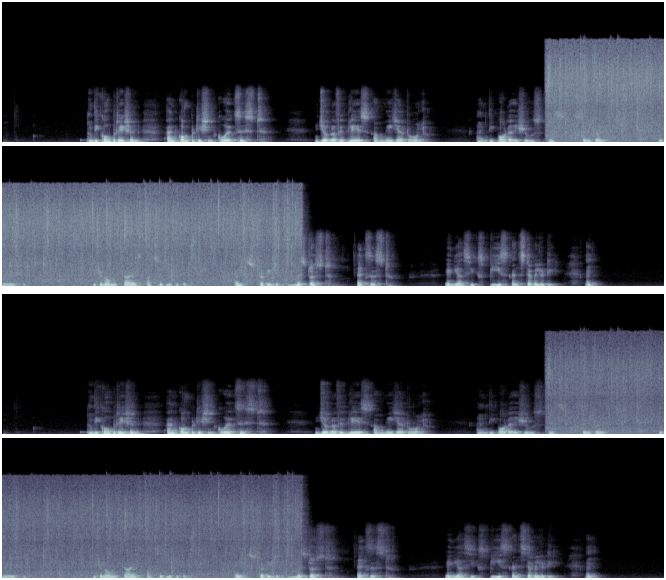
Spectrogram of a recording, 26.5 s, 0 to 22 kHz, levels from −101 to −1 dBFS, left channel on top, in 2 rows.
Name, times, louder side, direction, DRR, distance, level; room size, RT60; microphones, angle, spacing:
voice 1, 1.7-5.3 6.3-8.5 9.5-12.1 13.1-14.0 14.7-14.9 15.2-17.1 17.9-19.8 20.3-21.0 22.1-24.2 24.9-25.1, left 2 dB, 80° left, 5 dB, 1.5 m, -28 dB
sound 1, 10.8-19.3, left 6 dB, 20° left, 0.8 m, -36 dB
20.0 x 14.0 x 3.4 m, 0.41 s
head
